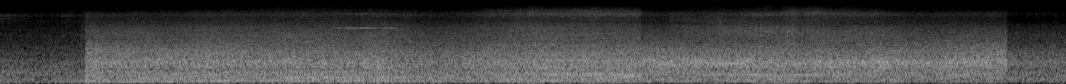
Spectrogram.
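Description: City street traffic on a wet road: cars and buses passing in a steady wash of engine and tyre noise. It jumps louder about a second in and drops back near the end.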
